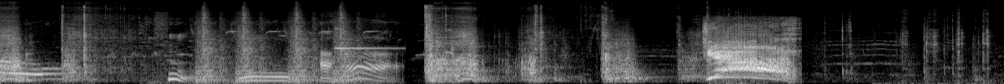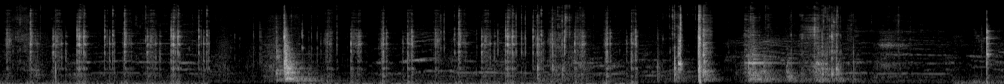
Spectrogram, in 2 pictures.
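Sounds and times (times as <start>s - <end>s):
louder knock: 1.9s - 4.0s.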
